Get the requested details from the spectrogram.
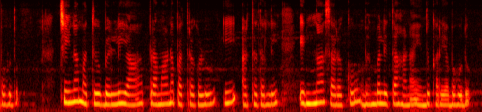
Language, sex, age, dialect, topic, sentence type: Kannada, female, 25-30, Mysore Kannada, banking, statement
